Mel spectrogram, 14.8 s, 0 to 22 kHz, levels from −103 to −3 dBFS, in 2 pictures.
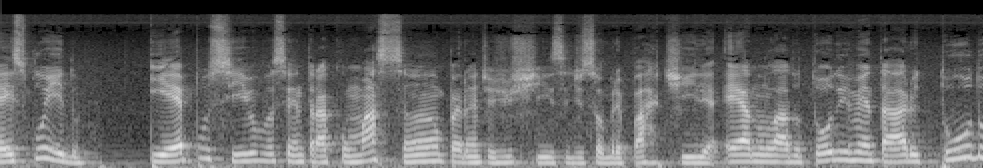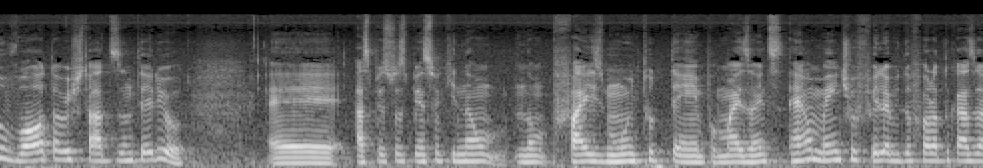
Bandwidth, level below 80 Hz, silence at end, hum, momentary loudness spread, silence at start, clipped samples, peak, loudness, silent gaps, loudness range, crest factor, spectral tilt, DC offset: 16 kHz; -44 dBFS; 0 s; none; 7 LU; 0 s; under 0.1%; -6 dBFS; -23 LUFS; none; 2 LU; 16 dB; -5.5 dB/octave; under 0.1%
